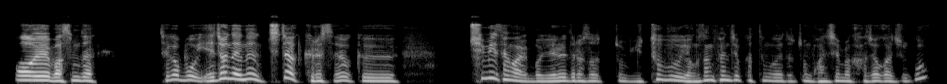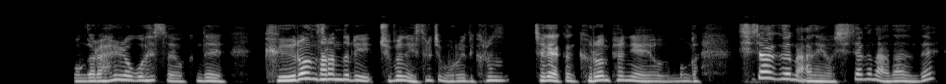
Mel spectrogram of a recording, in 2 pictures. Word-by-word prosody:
어 200 -1 +8
예 195 -1 +8
맞습니다. 170 0 +2 0.7
제가 220 +3 -1
뭐 195 -4 -1
예전에는 230 - +3
진짜 290 - +5
그랬어요. 160 +1 -3
그 155 -1 -1 0.7
취미 285 -1 +3
생활 180 -10 0
뭐 140 +1 -4
예를 150 +3 0
들어서 150 -2 -3
좀 155 -3 -9
유튜브 185 - -4
영상 140 +8 -2
편집 200 -1 -3
같은 175 +1 -10
거에도 155 -4 -7
좀 150 +2 -8
관심을 135 +4 -3
가져 145 +3 -6
가지고 150 - -7 0.9
뭔가를 155 +2 0
하려고 190 0 0
했어요. 150 -8 -4
근데 155 -4 -3 0.4
그런 200 +10 +4
사람들이 225 -7 +2
주변에 185 0 0
있을지 180 +8 -4
모르겠는데 145 -3 -5
그런 180 +2 -4 0.3
제가 180 0 +5
약간 160 -3 +1
그런 190 +8 +1
편이에요. 160 -8 -2
뭔가 150 +2 -8 0.4
시작은 255 -6 +3
안 150 -3 +1
해요. 135 -2 0
시작은 235 - -4
안 145 -8 -1
하는데 150 - -3
165 Hz, 340 characters per minute, -22 LUFS, 150-200 Hz, 0.9 s, 어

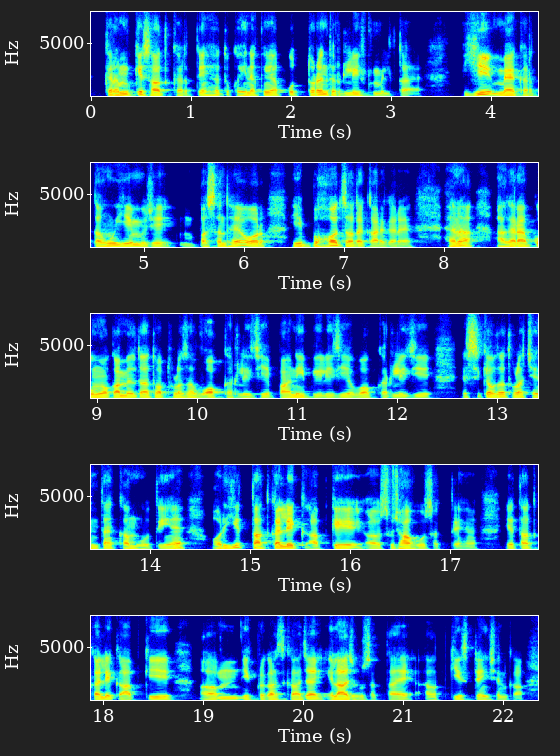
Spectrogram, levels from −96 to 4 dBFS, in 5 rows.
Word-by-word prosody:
क्रम 125 +1 +4
के 145 - +6
साथ 120 -3 +5
करते 110 +3 -3
हैं 125 +2 -3
तो - - -10
कहीं 110 - -1
न 125 - +3
कहीं 130 +2 0
आपको 130 +1 -2
तुरंत 135 +1 +4
रिलीफ़ 105 +2 -1
मिलता 90 -1 -6
है। 80 - -17 0.4
ये 145 +10 +7
मैं 120 -1 +5
करता 110 -2 -3
हूँ, 125 +3 +2
ये 115 -2 +2
मुझे 110 +2 -1 0.4
पसंद 110 +1 +1
है 130 +4 +3
और 125 -5 +3 0.3
ये 120 - +2
बहुत 125 +4 +4
ज़्यादा 110 -2 +3
कारगर 90 -2 -2
है। 85 +1 -5 0.4
है - - +3
ना? - - +4 0.3
अगर 115 +2 +3
आपको 120 0 +2
मौका 115 +1 +3
मिलता 115 -1 +1
है 120 - +2
तो 120 - +3
आप 115 - -3
थोड़ा-सा 120 0 -1
वॉक 115 +2 +1
कर 105 -2 -7
लीजिए, 95 +1 -5
पानी 105 +1 +2
पी 105 -2 -3
लीजिए, 100 +1 -4
वॉक 110 +3 -3
कर 105 - -6
लीजिए। 100 0 -3 0.3
इससे 115 +1 0
क्या 130 - +4
होता 130 +2 +2
है - - +3
थोड़ा 125 +1 +4
चिंताएँ 125 0 -2
कम 115 -2 0
होती 95 +3 -4
हैं 130 +5 +1 0.3
और 115 -1 -1
ये 145 +7 +2
तात्कालिक 125 0 +5
आपके 100 +2 +2 0.2
अ, 100 -1 0
सुझाव 110 +1 +2
हो 100 - -4
सकते - - -10
हैं, 90 0 -11 0.3
या 115 - 0
तात्कालिक 115 +1 +1
आपकी 110 +2 -1 0.4
अम 105 -1 -1
एक 110 0 -6
प्रकार 115 +1 0
से 115 - -9
कहा 110 - +1
जाए, 110 +1 +2
इलाज 120 -2 +6
हो 100 - -9
सकता 100 - -8
है 100 0 -1 0.2
आपकी 95 +3 -5
इस 105 +1 -8
टेंशन 95 -3 -4
का। 85 - -7
110 Hz, 220 wpm, -26 LUFS, 105-120 Hz, 0.4 s, ये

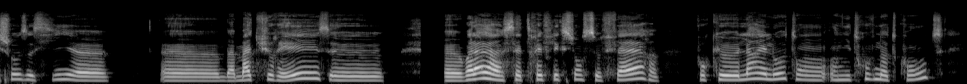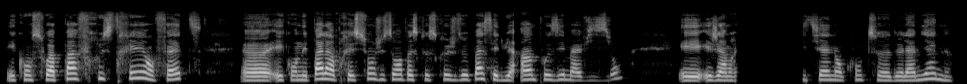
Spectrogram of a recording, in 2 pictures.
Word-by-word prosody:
choses 235 -2 0
aussi, 225 +3 -4
heu 180 -3 +1 0.6
heu, 175 -1 -2
bah, 175 -1 -2
maturer, 210 +6 +1
se 185 -4 -2 0.6
heu, 175 0 +3
voilà, 235 +1 +7
cette 205 0 +2
réflexion 225 +1 0
se 210 -1 +4
faire 220 +1 +2 0.4
pour 210 -1 -6
que 215 -2 +3
l'un 245 +5 +1
et 255 - +4
l'autre 250 +2 -2
on 205 -2 -5
on 210 - -7
y 210 0 -7
trouve 245 +3 -7
notre 215 -4 -3
compte 295 - -5 0.3
et 205 - -4
qu'on 215 0 -2
soit 215 0 +4
pas 255 +2 +6
frustrés, 280 +2 -2
en 240 - +3
fait, 230 +5 -2 0.4
heu, 185 0 +4
et 205 - -2
qu'on 205 - -4
n'ait 205 0 -2
pas 250 +5 +7
l'impression, 225 0 +1
justement 230 0 -2
parce 220 -1 +1
que 220 - -7
ce 215 - -3
que 225 - -3
je 210 - -7
veux 220 +1 -2
pas, 255 +3 +4
c'est 250 -3 0
lui 200 -1 -2
imposer 225 0 -1
ma 195 -2 -2
vision 185 - -8 0.5
et 180 0 +1
et - - +1
j'aimerais 190 -2 0 0.6
qu'il 210 - -14
tienne 210 -1 -2
en 195 - -2
compte, 215 +2 -7
heu, 190 -1 -2
de 190 - -4
la 185 0 0
mienne. 225 -3 -3
215 Hz, 190 wpm, -22 LUFS, 190-235 Hz, 0.6 s, voilà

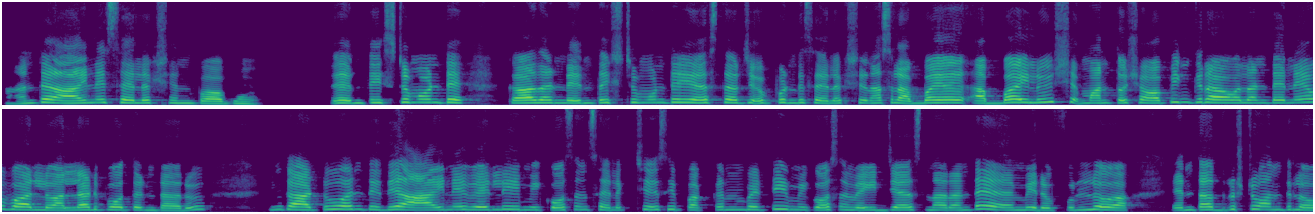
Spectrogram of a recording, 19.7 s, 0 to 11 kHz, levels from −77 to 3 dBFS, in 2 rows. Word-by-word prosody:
అంటే 265 +8 +1 0.2
ఆయనే 290 +5 +3
సెలక్షన్ 280 -2 -1
పాపం. 225 -1 0 0.7
ఎంత 265 +1 -4
ఇష్టముంటే 330 0 +1 0.4
కాదండి 280 0 +5
ఎంత 265 +2 -8
ఇష్టముంటే 320 +1 -5
జేస్తారు 305 0 +2
చెప్పండి 275 +3 -2
సెలక్షన్. 260 +1 -2
అసలు 275 -1 +1
అబ్బాయి 285 +5 +3 0.3
అబ్బాయిలు 320 +7 +3
ష్ - - -13 0.2
మనతో 270 0 0
షాపింగ్‌కి 335 +5 0
రావాలంటేనే 290 +1 +2 0.2
వాళ్ళు 285 -3 +3
అల్లాడిపోతుంటారు. 270 -3 -1 0.6
ఇంకా 320 -1 +1
అటువంటిది 325 -1 -2 0.2
ఆయనే 295 +4 0
వెళ్లి 305 +3 -1
మీకోసం 275 +3 -5
సెలెక్ట్ 260 +1 -8
చేసి 315 +2 -5
పక్కన 295 +3 -6
బెట్టి 310 +4 -2
మీకోసం 280 +1 -4
వెయిట్ 255 -2 -3
జేస్తున్నారంటే 265 +3 -1 0.3
మీరు 250 -2 -1
ఫుల్ 275 +4 -7 0.7
ఎంత 280 +2 -10
అదృష్టవంతులో. 310 -2 -4
285 Hz, 115 wpm, -22 LUFS, 265-315 Hz, 0.7 s, కాదండి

